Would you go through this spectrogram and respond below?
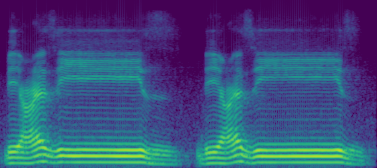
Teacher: ബിഅസീസ്, ബിഅസീസ് റിഖ്വായ സായിൻ്റെ ഉച്ചാരണം ശ്രദ്ധിച്ച് ബിഅസീസ് എന്ന് ഓതുക. സഫീർ എന്ന സിഫത്തുള്ള അക്ഷരമാണ്, ശ്രദ്ധിച്ചുകൊണ്ട് സാ ഉച്ചരിക്കുക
